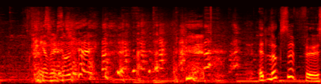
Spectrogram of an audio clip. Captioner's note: all laughing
